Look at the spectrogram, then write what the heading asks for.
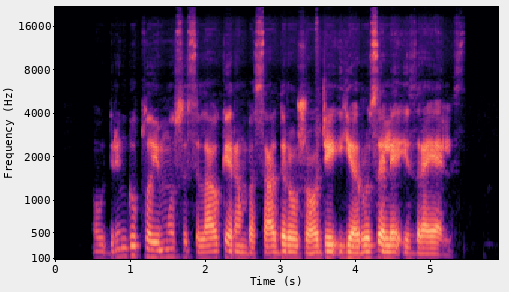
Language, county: Lithuanian, Alytus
